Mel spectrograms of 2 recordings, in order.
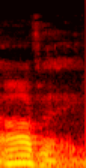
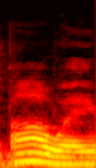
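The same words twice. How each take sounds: First: The middle consonant is a V sound. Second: The middle consonant is a W sound. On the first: This is the medieval Latin pronunciation. The speaker calls it wrong. "rather than Ave" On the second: This is the classical Latin pronunciation. The speaker calls it right. "in classical Latin was pronounced Ave"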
